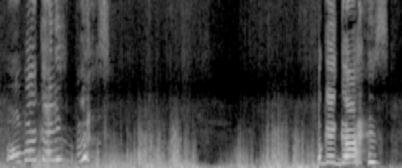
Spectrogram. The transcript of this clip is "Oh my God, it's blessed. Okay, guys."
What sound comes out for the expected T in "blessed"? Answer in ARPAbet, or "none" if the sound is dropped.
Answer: none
